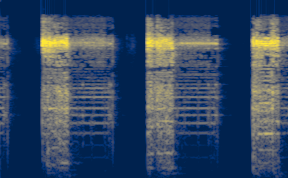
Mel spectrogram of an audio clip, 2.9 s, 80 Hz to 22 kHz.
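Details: 4-inch Bluetooth speaker, model CA-611: roughly one-second bursts of harsh gritty buzzing with silent gaps, sound cracking and cutting out. Speaker driver tested fine; the amplifier board is faulty.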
